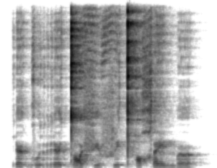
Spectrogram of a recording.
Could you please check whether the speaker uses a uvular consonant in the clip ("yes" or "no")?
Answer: yes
